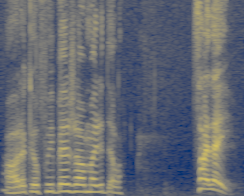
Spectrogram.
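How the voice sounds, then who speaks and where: A woman from Brazil, a podcast guest, telling frank, animated stories in casual conversation. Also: high voice, very fast, creaky, dry recording. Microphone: studio podcast mic.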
